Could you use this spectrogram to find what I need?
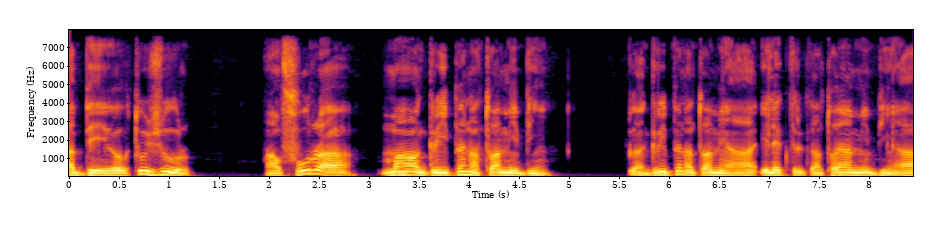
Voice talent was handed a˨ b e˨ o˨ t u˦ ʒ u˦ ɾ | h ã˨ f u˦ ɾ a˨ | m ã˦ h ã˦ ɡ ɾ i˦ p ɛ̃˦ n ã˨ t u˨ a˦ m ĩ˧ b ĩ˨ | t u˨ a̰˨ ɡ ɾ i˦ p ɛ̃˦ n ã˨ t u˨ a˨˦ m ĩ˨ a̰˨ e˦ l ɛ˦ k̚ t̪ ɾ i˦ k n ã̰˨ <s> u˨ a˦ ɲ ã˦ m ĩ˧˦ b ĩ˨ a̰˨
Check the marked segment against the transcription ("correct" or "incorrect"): incorrect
